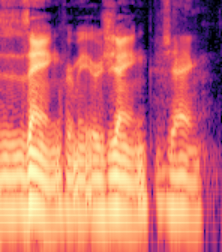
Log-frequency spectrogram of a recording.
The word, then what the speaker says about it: Zhang: Because like Zhang rhymes with bang.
